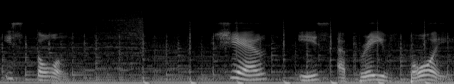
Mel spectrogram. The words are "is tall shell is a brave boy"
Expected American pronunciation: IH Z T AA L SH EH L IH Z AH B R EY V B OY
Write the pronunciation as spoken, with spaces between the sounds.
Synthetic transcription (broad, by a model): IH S T AA L SH EH L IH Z AH B R EY V B OY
